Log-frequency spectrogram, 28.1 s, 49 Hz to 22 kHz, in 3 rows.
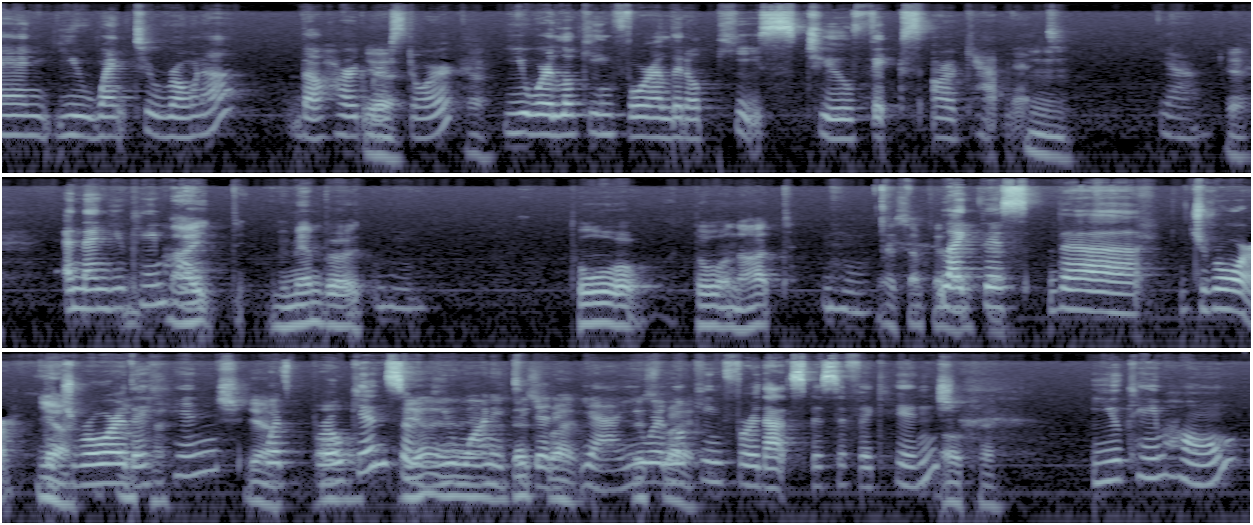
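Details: Adult male with Broca's (nonfluent, expressive) aphasia with word-finding difficulty after a left-hemisphere ischemic stroke in September 2023, earlier global aphasia; Broca's aphasia.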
